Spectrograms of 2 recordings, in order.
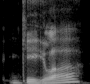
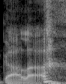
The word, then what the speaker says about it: gala: Okay, so I always say that if you're classy, you Okay. say gala. Okay. If you're just like, uh, you say Mm. gala.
